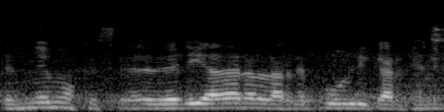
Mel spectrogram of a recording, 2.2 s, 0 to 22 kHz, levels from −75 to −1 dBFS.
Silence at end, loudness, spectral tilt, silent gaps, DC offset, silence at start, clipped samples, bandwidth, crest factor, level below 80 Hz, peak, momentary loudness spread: 0 s; -28 LUFS; -7.5 dB/octave; none; under 0.1%; 0 s; under 0.1%; 8.2 kHz; 14 dB; -68 dBFS; -14 dBFS; 10 LU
